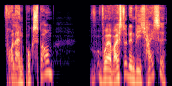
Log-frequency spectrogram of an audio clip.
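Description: A man's voice: on the high side, animated, moderate pace, dry recording, clean studio sound, voice pushed up, natural voice. A man voicing a snappy, indignant young woman. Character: brisk irritable young woman at a desk.

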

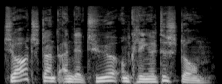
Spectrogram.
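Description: A man narrating a children's storybook in an expressive, lively way. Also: medium pitch, measured pace, no echo, studio quality.

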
